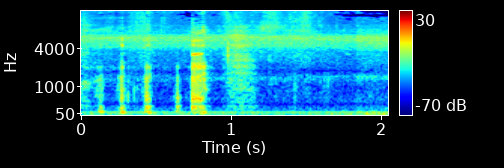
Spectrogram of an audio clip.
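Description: A man's brief laughter, a few short breathy bursts in the first second, then dying away.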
